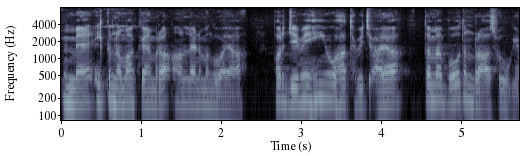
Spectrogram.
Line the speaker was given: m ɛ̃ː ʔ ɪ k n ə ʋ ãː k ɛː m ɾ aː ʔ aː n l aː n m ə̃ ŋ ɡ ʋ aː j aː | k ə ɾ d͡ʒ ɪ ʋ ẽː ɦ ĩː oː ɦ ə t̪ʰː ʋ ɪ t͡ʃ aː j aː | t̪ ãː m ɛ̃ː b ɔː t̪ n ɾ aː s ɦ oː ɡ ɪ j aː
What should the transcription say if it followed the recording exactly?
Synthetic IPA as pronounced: m ɛ̃ː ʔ ɪ k n ə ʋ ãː k ɛː m ɾ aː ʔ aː n l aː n m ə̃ ŋ ɡ ʋ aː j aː | p ə ɾ d͡ʒ ɪ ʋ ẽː ɦ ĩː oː ɦ ə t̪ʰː ʋ ɪ t͡ʃ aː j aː | t̪ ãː m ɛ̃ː b ɔː t̪ n ɾ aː s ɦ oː ɡ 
